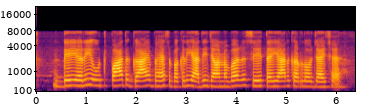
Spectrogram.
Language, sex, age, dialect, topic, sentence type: Maithili, female, 18-24, Angika, agriculture, statement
